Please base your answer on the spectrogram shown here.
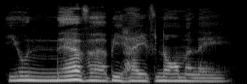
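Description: A woman's voice: mid-range voice, extremely slow, darkish tone. A woman voicing a guarded, laconic male demon in an audiobook story, with a clipped, mumbling, offhand drawl. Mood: pensive, offhand.

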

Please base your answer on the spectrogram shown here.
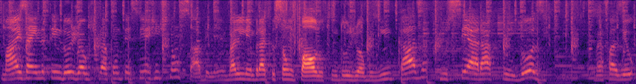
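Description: A man's voice: high voice, fairly even intonation, moderate pace, over music. A young Brazilian man co-hosting a casual football podcast, running through results and stumbling over foreign team names. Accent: Brazilian Portuguese. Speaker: podcast co-host. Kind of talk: casual sports podcast chat.

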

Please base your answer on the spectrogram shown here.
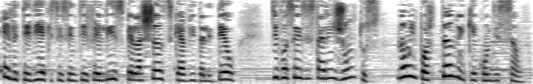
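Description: An actress playing a kind, motherly stepmother giving gentle advice in a radio drama. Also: on the high side, moderate pace, soft background music, close to an everyday voice. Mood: tender. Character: kind older stepmother, tender and wise.

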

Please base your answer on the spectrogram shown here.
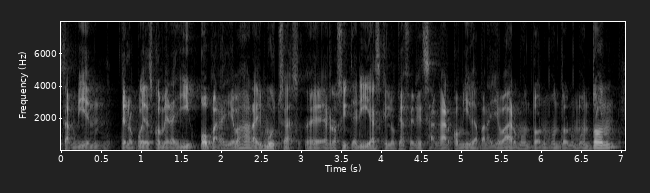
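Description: Guy podcasting, chatty, voice jumps all over, lowish and a bit gravelly. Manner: lively, chatty, swings from loud bursts to quiet asides. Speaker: podcast host. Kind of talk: casual explanatory podcast. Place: travelling in Italy.

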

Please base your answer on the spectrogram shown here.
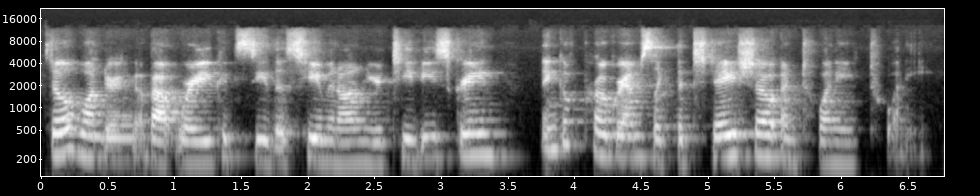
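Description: A woman's voice: mid-range voice, moderate pace, creaky, roomy sound. A woman co-host running a playful quiz segment over a video call, giggling as she talks. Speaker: podcast co-host. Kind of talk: casual quiz chat.

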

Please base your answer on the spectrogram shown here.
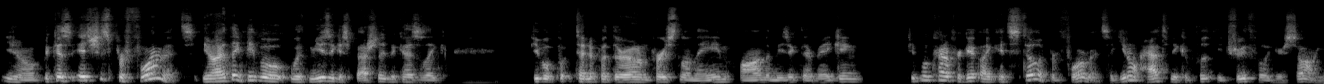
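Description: A man with a medium-pitched, husky voice talks casually on a group podcast. He explains things in a loose, rambling way with everyday slang. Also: big pitch swings, fairly quick, rough recording. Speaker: podcast panelist.

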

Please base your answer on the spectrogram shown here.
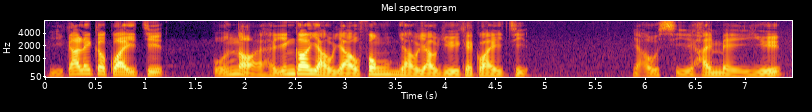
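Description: A man's voice: medium pitch, a little slow, smooth, dry recording, lightly acted. An actor with a Hong Kong Cantonese accent playing an earnest, dreamy young man who is obsessed with bringing back rain, in a radio drama. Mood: passionate, wistful. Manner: passionate, persuasive, romantic-minded.

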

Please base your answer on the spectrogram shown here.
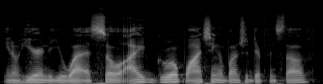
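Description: A man from the Philippines, a podcast guest, chatting casually and telling stories with quick asides. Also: low voice, flat delivery. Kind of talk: casual chat.

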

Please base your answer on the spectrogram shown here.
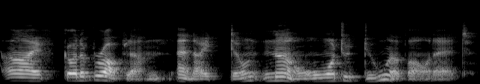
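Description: A woman's voice: low-pitched, slow, dull audio. Woman playing an agitated, strained male caller. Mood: agitated, guarded. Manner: curt, hesitant, strained. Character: agitated, embarrassed, evasive man calling a helpline.

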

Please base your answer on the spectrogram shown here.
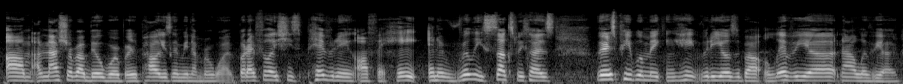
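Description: A woman's voice: fairly low pitch, steady tone, fast talker. Chatty young woman with a strained voice. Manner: chatty, fillers like "like" and "you know". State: losing her voice. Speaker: podcast host. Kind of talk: casual entertainment gossip commentary.

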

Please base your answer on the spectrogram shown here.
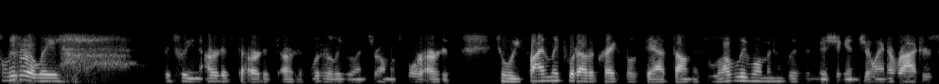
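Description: Fast-talking rambling male podcast host. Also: mid-range voice, dry recording, phone-quality sound. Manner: rambling, gushing, repeats "literally". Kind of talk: casual talk show monologue.

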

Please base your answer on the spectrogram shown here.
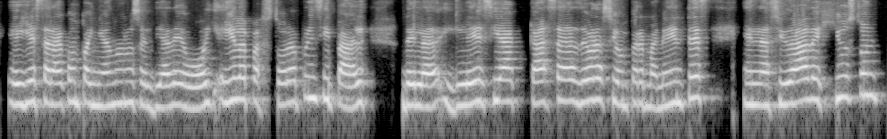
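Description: A woman hosts a ministry podcast, addressing her guest formally and warmly by title. Her voice sits high, and she sometimes trips and repeats words while building a question. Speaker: podcast host, ministry coordinator. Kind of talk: podcast interview.

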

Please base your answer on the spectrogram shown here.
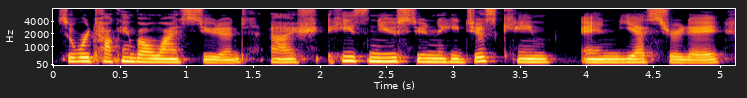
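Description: A woman's voice: lowish voice, fairly even intonation, normal speed, a little mellow. A woman who is not a native speaker of English, hosting a casual solo podcast and thinking aloud with many fillers and restarts, recorded on a camera mic. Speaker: podcast host and teacher.

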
